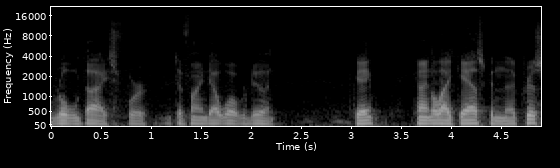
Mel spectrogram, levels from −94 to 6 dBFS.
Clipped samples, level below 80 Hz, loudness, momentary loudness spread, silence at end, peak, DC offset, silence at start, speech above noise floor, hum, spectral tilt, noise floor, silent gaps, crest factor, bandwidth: under 0.1%; -64 dBFS; -39 LUFS; 13 LU; 0 s; -22 dBFS; under 0.1%; 0 s; 35 dB; none; -9.5 dB/octave; -72 dBFS; none; 18 dB; 9.4 kHz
